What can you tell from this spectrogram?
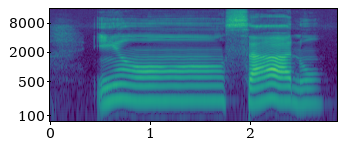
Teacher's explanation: इंसानु, यहाँ पे गुन्ना होगा, सीन को हमने सीटी की आवाज़ के साथ ही पढ़ना है, और अलिफ को खींचना है इंसानु, लेकिन नून की पेश नहीं खींची जानी।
